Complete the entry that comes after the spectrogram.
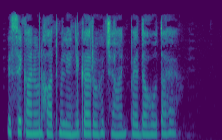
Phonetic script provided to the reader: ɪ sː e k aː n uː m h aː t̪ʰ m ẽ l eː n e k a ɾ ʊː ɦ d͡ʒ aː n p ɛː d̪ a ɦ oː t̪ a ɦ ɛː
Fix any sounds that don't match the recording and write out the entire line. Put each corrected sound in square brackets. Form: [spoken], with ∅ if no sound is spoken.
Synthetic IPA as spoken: ɪ sː e k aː n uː [n] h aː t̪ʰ m ẽ l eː n e k a ɾ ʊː ɦ d͡ʒ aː n p ɛː d̪ a ɦ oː t̪ a ɦ ɛː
